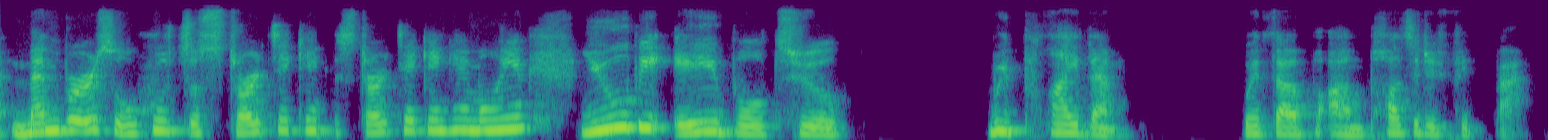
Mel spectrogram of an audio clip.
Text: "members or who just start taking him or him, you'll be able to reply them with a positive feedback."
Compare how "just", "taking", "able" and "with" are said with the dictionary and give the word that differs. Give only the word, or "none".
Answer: just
